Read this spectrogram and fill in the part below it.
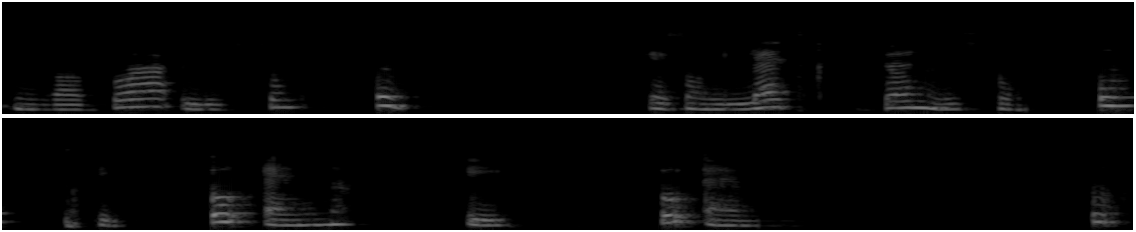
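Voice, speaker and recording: Female primary teacher at home, slow and patient, husky voice, dull lo-fi sound. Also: medium pitch. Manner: slow and patient, quizzing pupils then answering herself. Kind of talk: phonics lesson, spelling words letter by letter.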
